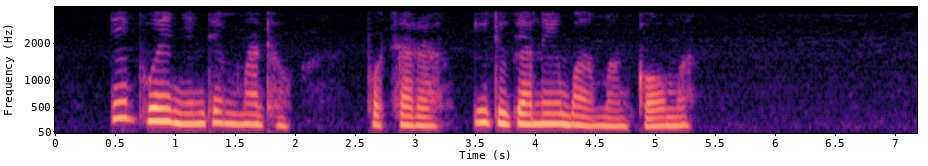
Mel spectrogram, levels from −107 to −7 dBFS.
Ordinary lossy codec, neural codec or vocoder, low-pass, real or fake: none; none; 3.6 kHz; real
